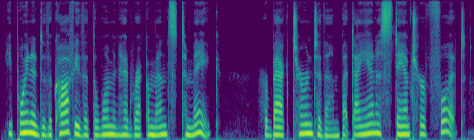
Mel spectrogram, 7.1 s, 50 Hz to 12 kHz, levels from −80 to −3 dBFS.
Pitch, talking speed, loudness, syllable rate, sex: 195 Hz, 185 wpm, -18 LUFS, 4.9 syllables/s, female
